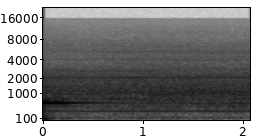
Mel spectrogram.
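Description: Quiet room tone during a pause in speech: a faint steady hum and hiss, with the tail of a man's voice fading away at the start.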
